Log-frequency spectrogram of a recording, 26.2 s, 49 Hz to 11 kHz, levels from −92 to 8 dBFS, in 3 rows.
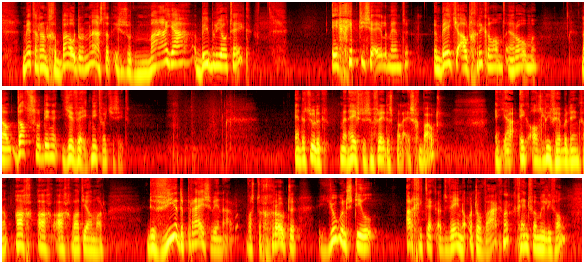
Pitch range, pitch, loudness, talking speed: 120-170 Hz, 135 Hz, -19 LUFS, 140 wpm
